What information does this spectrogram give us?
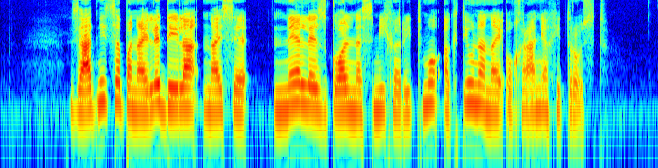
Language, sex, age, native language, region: Slovenian, female, 30-49, Slovenian, Central Slovenia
